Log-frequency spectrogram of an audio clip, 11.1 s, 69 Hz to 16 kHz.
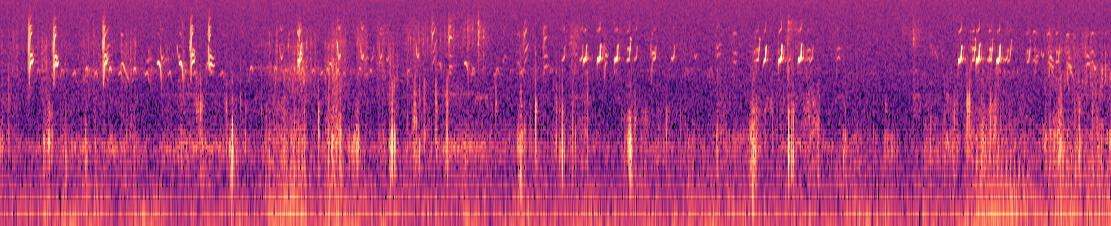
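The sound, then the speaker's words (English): A flock of about ten crossbills, two red and the rest females and juveniles, calling with many short, high, sharp chip notes repeated in loose bursts over a steady low rumble. No one speaks. “There are probably about 10 crossbills here.”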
